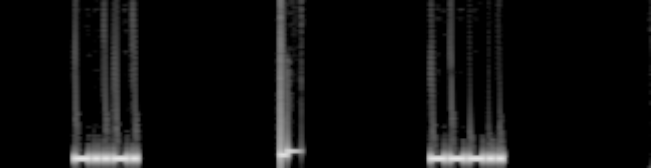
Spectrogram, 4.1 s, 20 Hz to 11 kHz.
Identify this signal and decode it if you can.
Morse code, heard as a keyed tone, about 40 wpm, 700 Hz. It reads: / 8
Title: Single Character (Letter:Number:Punctuation:Prosign) 40wpm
